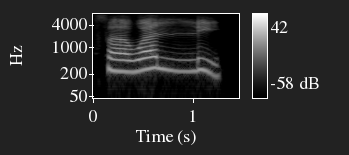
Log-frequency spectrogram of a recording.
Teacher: Wau muncung. Kemudian menekan sedikit pada lam ada tanda sabdu. Alirkan sedikit suara. Fawalli. Jangan menekan.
